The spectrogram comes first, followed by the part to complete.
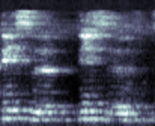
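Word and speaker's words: です: So yeah, you can say desu. And some certain people say desu. Some people strongly pronounce su sound, u sound as well. So it really depends on the person, but yeah, for natural, if you say this, at the end, you skip the U sound and make it shorter.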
